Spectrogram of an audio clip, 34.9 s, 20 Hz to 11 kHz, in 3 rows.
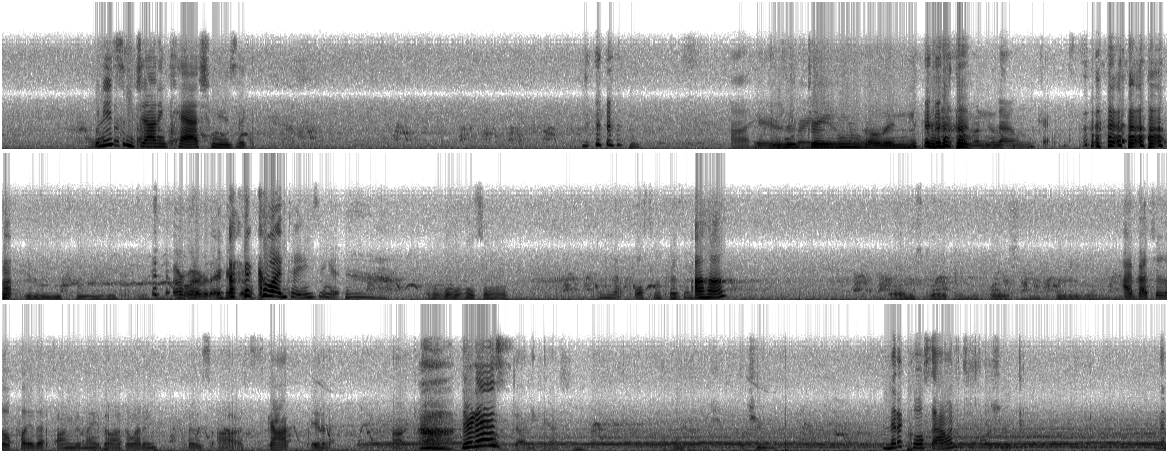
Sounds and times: Speech: 7.3s - 10.4s, 11.9s - 14.5s, 15.9s - 16.7s, 20.6s - 24.7s.

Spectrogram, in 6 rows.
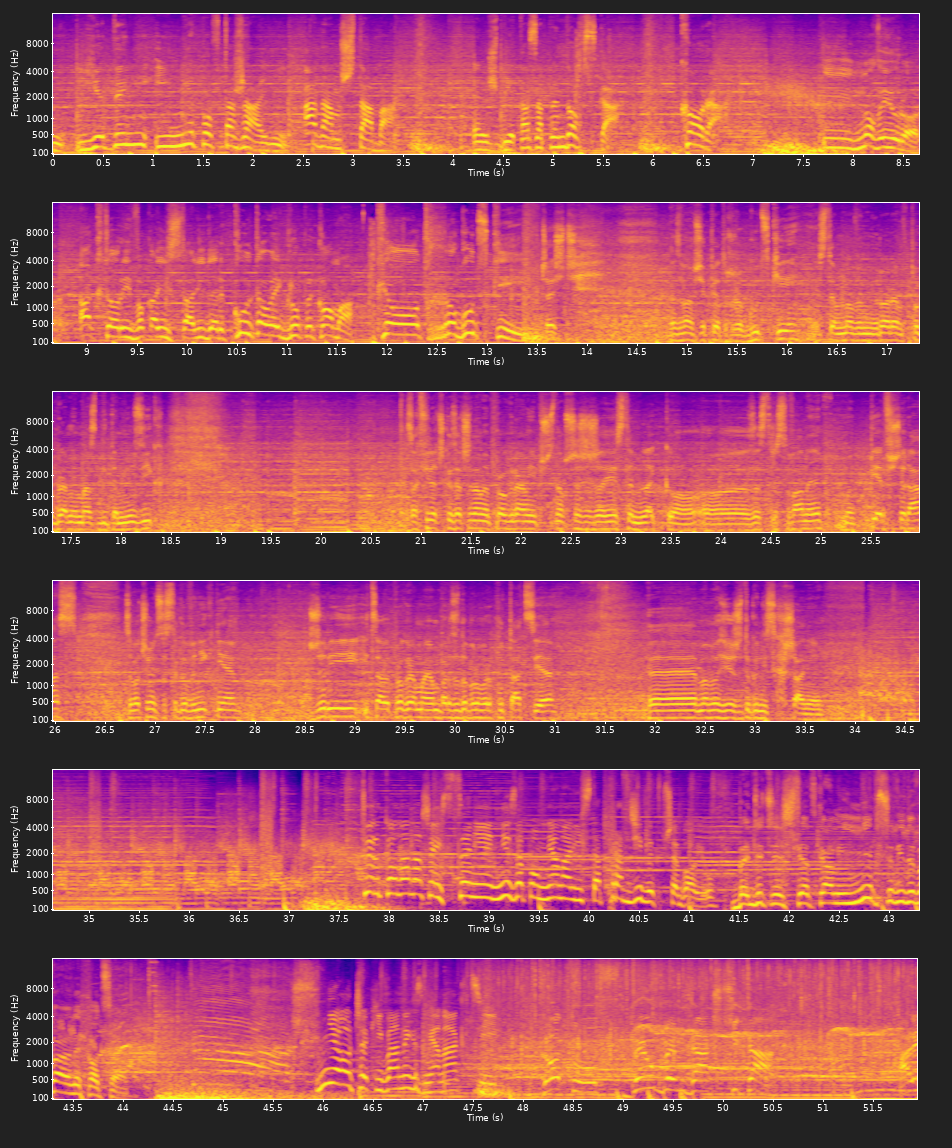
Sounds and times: Music: 0.0s - 51.9s.

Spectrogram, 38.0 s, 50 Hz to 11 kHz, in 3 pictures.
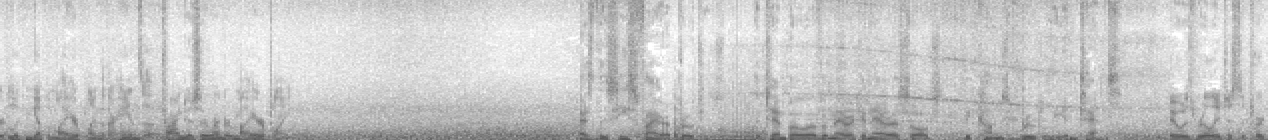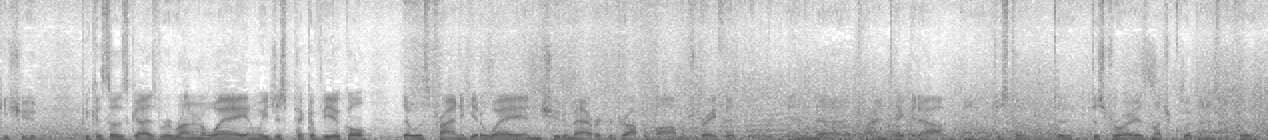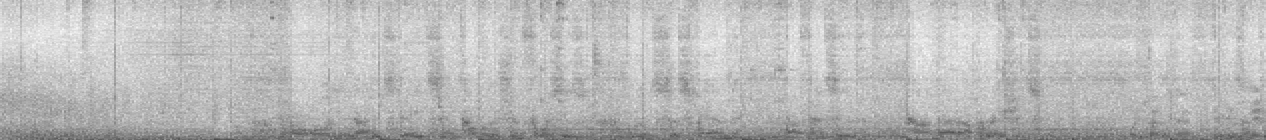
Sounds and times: Speech: 0.0s - 3.0s, 5.8s - 25.4s, 28.2s - 35.8s, 36.7s - 38.0s.

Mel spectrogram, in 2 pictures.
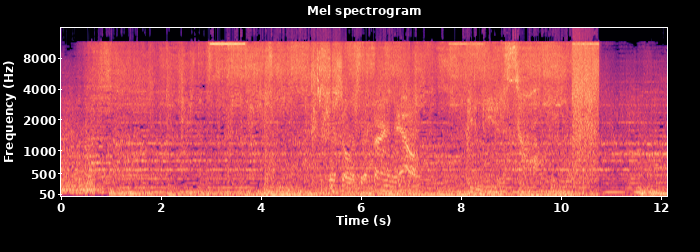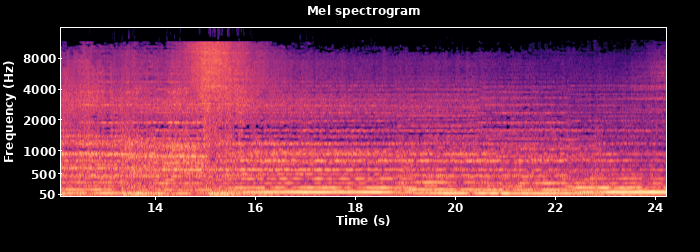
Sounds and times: Music: 0.0s - 24.2s.

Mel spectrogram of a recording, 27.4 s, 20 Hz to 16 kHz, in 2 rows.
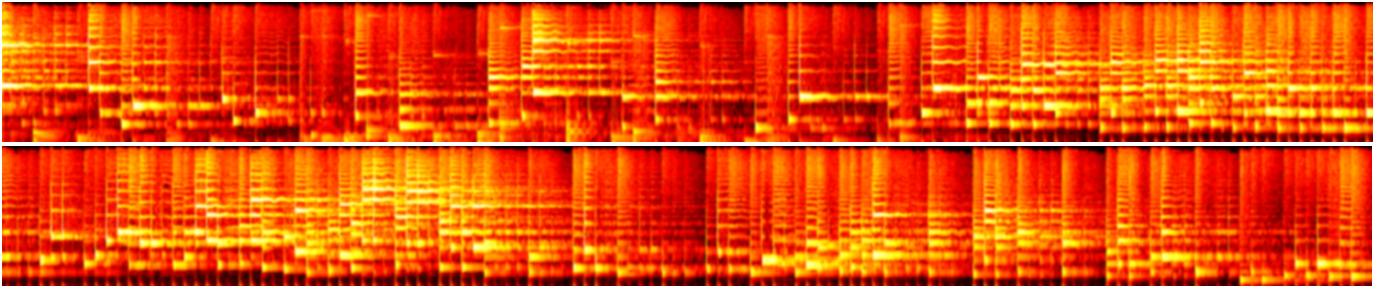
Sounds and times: Music: 0.0s - 27.4s.

